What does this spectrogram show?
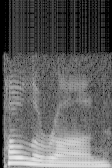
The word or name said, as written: polaron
